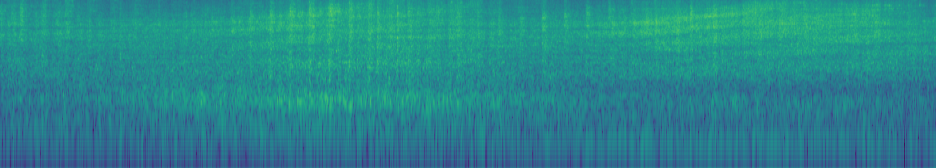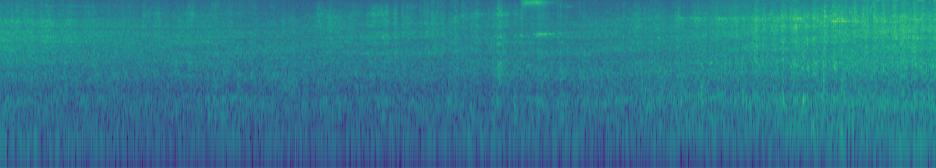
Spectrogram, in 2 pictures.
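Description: Freight train's boxcars and covered hoppers rolling past, a steady rumble of steel wheels on rail, loudest a few seconds in and again near the end.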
